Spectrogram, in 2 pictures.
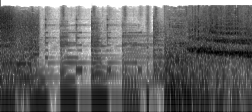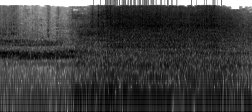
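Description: Background music with a beat, then added car sound effects: a screeching tyre skid that dips and rises in pitch, followed by a loud rushing crash-and-skid noise.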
